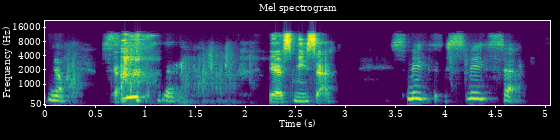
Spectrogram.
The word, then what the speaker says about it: Smythe: Smith.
